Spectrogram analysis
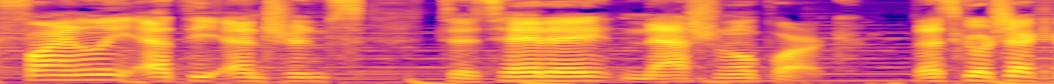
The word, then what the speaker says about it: Teide: So we just asked somebody here who's from the island, and he said it's pronounced Teide.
